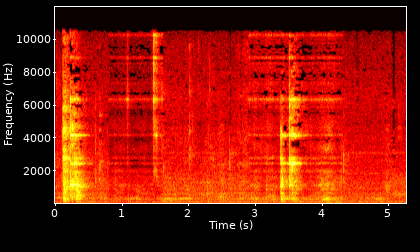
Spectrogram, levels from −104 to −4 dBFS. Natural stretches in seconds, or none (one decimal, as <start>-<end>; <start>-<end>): 0.0-0.8; 1.6-2.9; 4.3-5.3

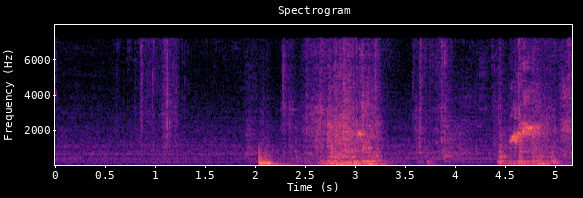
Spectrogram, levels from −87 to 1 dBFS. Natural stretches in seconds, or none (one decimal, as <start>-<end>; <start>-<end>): 0.0-5.2

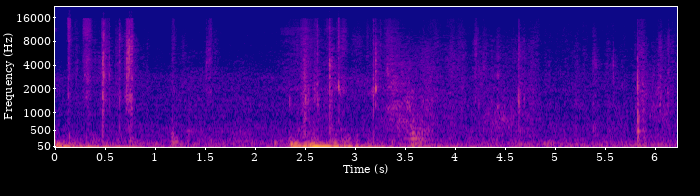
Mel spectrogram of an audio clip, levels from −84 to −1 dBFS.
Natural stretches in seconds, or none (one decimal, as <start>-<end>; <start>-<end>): none

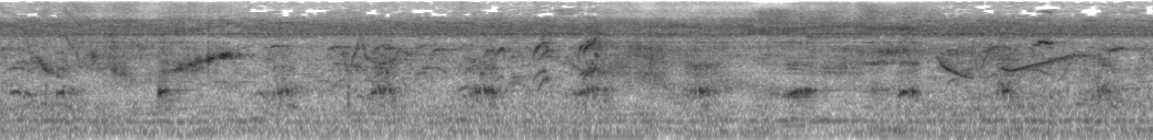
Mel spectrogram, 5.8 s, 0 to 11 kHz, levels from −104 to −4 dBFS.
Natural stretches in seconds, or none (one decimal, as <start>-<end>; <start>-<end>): 0.0-0.4; 1.2-3.0; 4.6-5.8

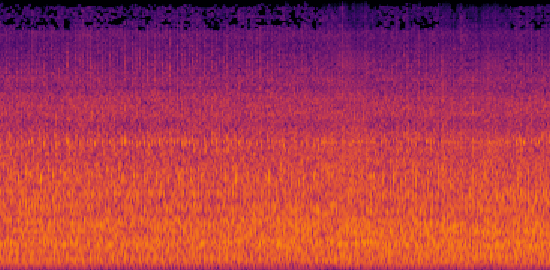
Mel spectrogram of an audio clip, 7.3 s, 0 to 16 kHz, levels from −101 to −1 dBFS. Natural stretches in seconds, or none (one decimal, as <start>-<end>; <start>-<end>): 0.0-4.3; 5.0-5.9; 6.8-7.3

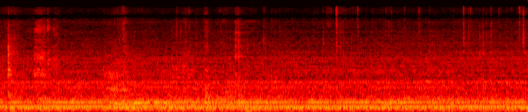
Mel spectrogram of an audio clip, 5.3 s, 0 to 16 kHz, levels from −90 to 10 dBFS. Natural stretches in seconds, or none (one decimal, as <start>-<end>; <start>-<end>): 0.0-3.8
